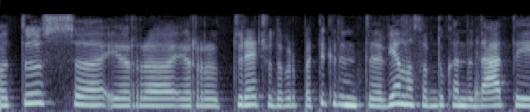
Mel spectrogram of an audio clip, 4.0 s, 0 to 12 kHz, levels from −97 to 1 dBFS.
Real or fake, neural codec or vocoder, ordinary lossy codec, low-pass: fake; codec, 16 kHz, 8 kbps, FunCodec, trained on LibriTTS, 25 frames a second; MP3, 48 kbps; 7.2 kHz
